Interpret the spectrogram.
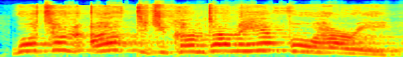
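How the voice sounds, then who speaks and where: A woman voicing a clever, bossy young schoolgirl witch in a video game, brisk and know-it-all. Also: very high voice, animated, a bit bright, slight background noise. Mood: scolding. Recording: echoey, faint music behind.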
